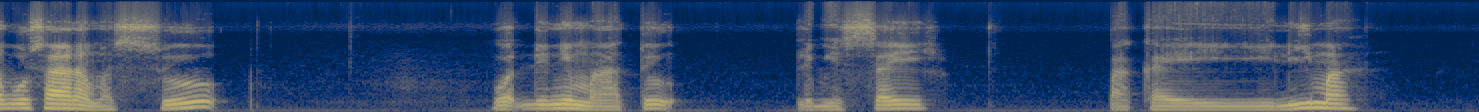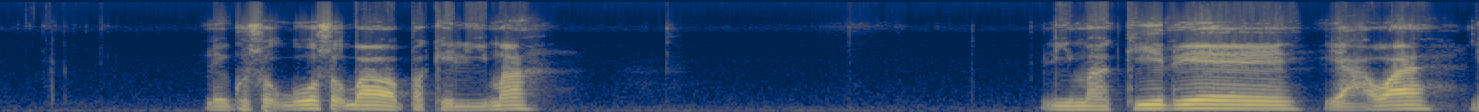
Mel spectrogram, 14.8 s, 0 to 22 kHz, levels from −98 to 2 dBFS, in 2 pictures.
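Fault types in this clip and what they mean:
Bluetooth LC3 compression: heavy grainy, breathy fizz on the speech's upper range, likely LC3 filling discarded high bands with noise, which fits a 32 kbps stream.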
